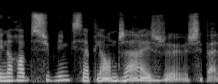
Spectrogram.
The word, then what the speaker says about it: Anja: C'est un prénom slave qui veut normalement ça se prononce an mais je trouve que ça a plus de poignes anja et ça veut dire élégance et grâce.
